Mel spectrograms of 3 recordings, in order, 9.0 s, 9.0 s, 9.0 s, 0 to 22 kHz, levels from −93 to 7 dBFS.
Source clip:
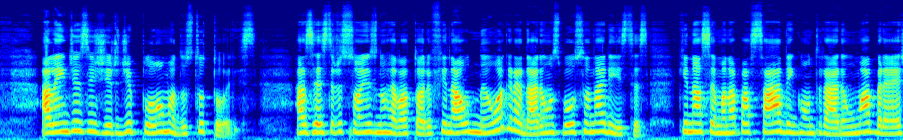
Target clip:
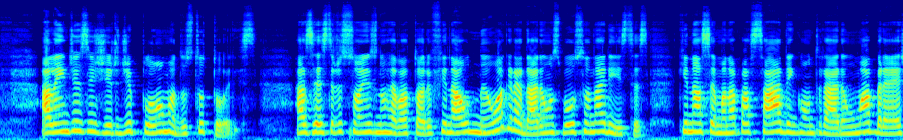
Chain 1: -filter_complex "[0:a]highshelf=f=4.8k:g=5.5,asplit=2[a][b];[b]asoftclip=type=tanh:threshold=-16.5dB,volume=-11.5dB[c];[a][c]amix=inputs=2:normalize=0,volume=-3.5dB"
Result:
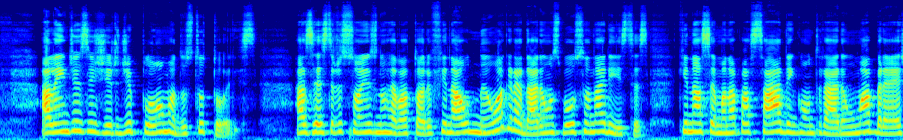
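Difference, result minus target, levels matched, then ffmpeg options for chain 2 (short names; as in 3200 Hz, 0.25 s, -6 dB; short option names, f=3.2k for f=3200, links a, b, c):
8000 Hz band +3.5 dB
-filter_complex "[0:a]asplit=2[a][b];[b]asoftclip=type=tanh:threshold=-16.5dB,volume=-11.5dB[c];[a][c]amix=inputs=2:normalize=0,volume=-3.5dB"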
